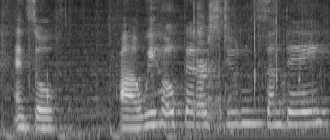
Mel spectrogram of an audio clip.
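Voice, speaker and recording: A woman's voice with ordinary pitch variation, audible room echo and noticeable background noise. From South Texas, the Valley. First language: Spanish. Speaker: college president. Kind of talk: welcome speech. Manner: halting, with repetitions.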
